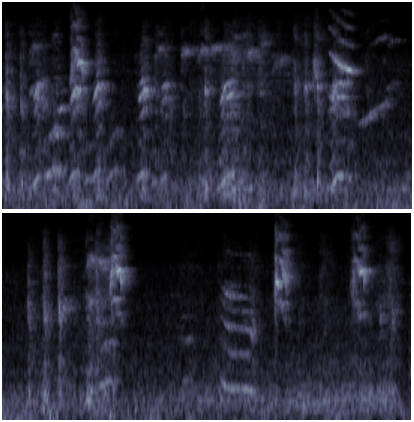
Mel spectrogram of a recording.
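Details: A domestic pet parrot vocalizing in bursts of short chattering harmonic notes and brief rising whistles spaced irregularly over several seconds, over a constant low background rumble.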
